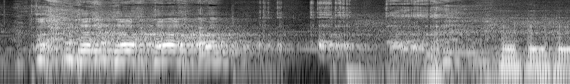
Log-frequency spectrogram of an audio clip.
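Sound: glasses clinking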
